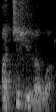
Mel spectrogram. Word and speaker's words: Achihirawa: Cuando veamos esta palabra con una sola R, la vamos a pronunciar como si fuera R, como si fueran dos R. Entonces, por ejemplo, en este caso, para despertar sería Achihirawa. Achihirawa. También estaba diciendo mal el acento.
